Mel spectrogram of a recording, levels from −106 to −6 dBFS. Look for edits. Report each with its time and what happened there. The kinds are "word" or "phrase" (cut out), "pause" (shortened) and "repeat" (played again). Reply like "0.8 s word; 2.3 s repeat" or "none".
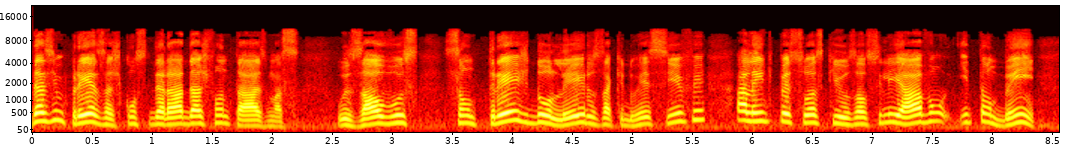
none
